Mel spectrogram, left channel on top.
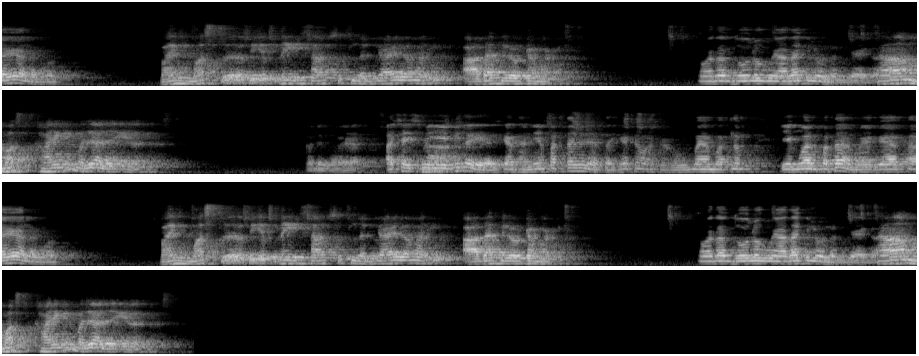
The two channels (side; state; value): right; drops out; at 11.0 s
